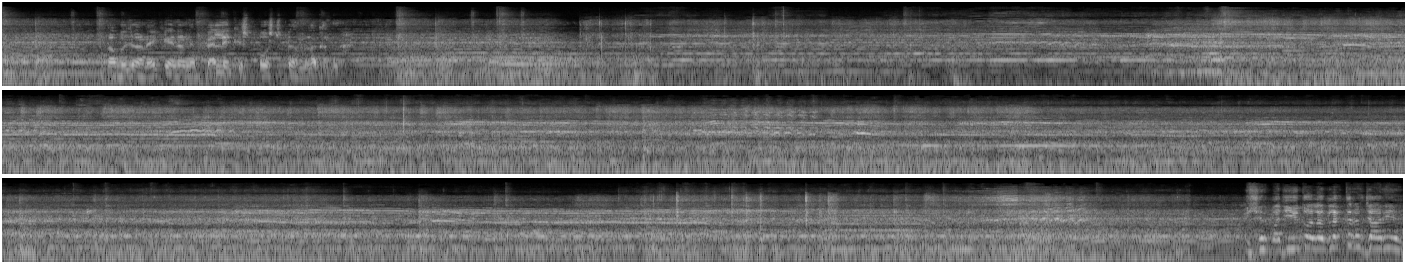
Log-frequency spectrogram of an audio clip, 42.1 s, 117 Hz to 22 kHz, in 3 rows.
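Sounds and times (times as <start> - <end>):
background music: 0.0 - 42.0
horses galloping: 13.8 - 24.6, 33.9 - 39.1
horses whinnying: 20.5 - 24.2, 37.9 - 39.2.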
